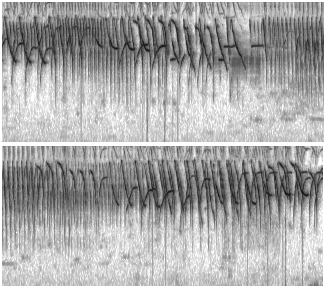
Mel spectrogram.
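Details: Canary in full, extended song used to get a silent canary singing: quick rolling trills and slurred whistles, shifting midway into a steady buzzy rattle before returning to sharp looping notes.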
